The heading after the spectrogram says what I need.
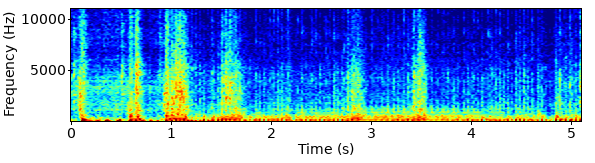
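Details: First start of a stored Honda 250ES Big Red ATC with a used portable CDI box and electric starter. It catches with loud uneven pops on starting fluid, then settles into a rough, unsteady idle with bursts and some smoke; cracked head, broken motor mount and frame.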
